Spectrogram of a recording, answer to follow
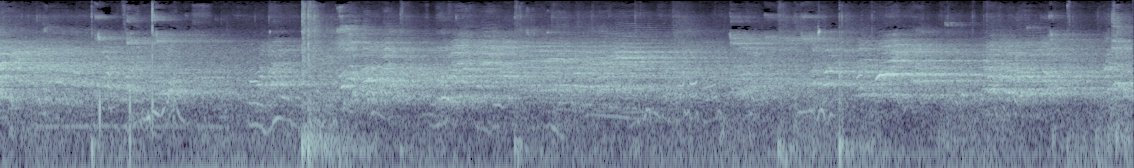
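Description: Volleyball being played in a gymnasium: overlapping shouts and chatter of players and spectators, with several sharp smacks of the ball being hit, the loudest about four and a half seconds in.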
